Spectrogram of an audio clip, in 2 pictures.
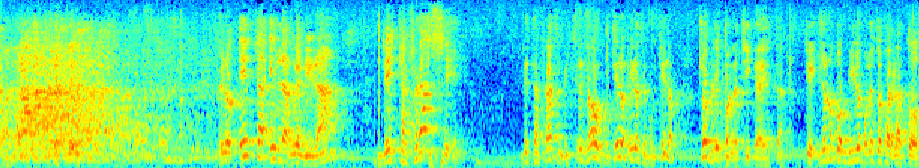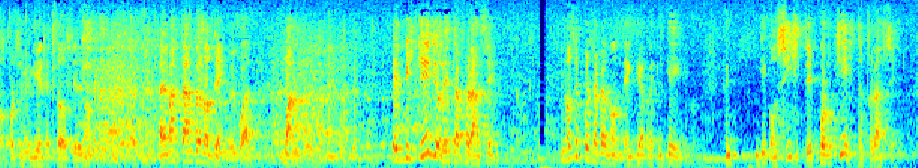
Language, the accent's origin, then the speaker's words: Spanish; Cuba; No, soy cubano. Y esta película la vi en La Habana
